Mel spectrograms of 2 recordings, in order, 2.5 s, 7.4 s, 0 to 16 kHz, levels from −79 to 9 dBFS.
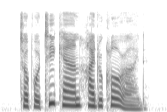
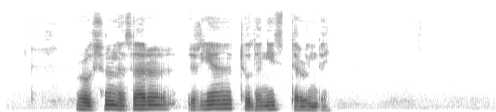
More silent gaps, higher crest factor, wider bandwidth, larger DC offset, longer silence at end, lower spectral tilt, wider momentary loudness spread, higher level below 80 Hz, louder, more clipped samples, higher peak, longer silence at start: neither; about the same, 18 dB vs 20 dB; about the same, 11 kHz vs 11 kHz; neither; second, 0.35 s vs 2.55 s; about the same, -5.5 dB/octave vs -6.5 dB/octave; second, 9 LU vs 12 LU; second, -74 dBFS vs -60 dBFS; about the same, -26 LUFS vs -24 LUFS; neither; about the same, -10 dBFS vs -8 dBFS; second, 0.3 s vs 1.15 s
